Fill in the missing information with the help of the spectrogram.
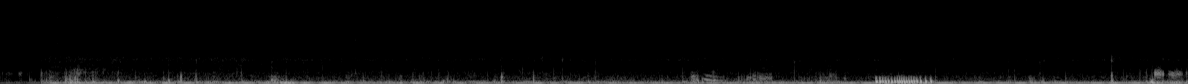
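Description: Low rumbling and gurgling bowel sounds over a steady hum, with a louder burst midway; ordinary stomach growling.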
